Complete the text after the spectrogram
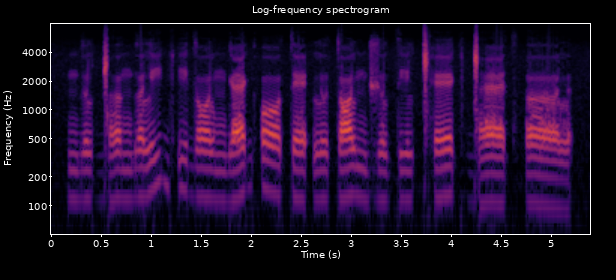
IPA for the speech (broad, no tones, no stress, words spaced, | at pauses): ndʊlɡ͡ǁʌːŋɡʌliɡ ʔidɔːlŋɡæɡ ʔɔːtɛʔ lʊtɒl nd͡ʒʊltilǁʰɛːk ɡ͡ǁæːt͡sʼʌːl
